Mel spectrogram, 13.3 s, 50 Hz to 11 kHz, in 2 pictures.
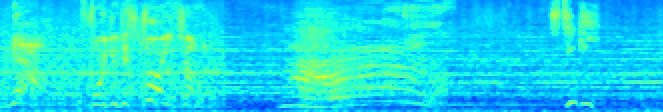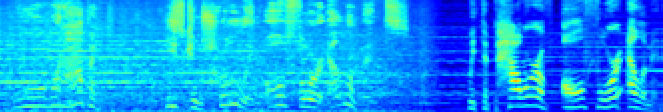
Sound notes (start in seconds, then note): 2.7 groaning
